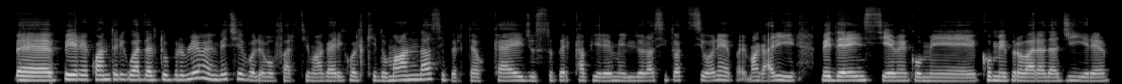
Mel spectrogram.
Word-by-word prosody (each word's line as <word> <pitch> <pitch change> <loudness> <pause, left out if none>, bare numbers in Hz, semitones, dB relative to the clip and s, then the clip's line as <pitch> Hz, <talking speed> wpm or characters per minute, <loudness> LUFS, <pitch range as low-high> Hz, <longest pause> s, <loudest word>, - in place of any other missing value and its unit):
Be 190 -1 +6
pere 225 -1 +6
quanto 225 +1 +2
riguarda 215 -2 +1
il 205 - +1
tuo 220 0 -1
problema, 245 +7 +1
invece, 240 +1 0
volevo 175 -3 -2
farti, 170 +1 -7
magari, 175 +1 -2
qualche 185 +1 -5
domanda, 205 +6 +2
se 245 -3 -9
per 165 -4 -8
te 175 - -5
è - - -2
okay, 175 +2 -2
giusto 180 +1 -9
per 185 +1 -3
capire 180 -2 -2
meglio 175 0 -4
la 175 0 -2
situazione, 190 +1 -3
e 185 - -6
poi, - - -9
magari, 185 +1 0 0.2
vedere 190 -1 +5
insieme 190 -3 0
come 165 -2 -2
come 190 -2 0
provare 170 -2 +2
ad 170 0 -1
agire. 170 0 -3
185 Hz, 180 wpm, -23 LUFS, 175-205 Hz, 0.2 s, Be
